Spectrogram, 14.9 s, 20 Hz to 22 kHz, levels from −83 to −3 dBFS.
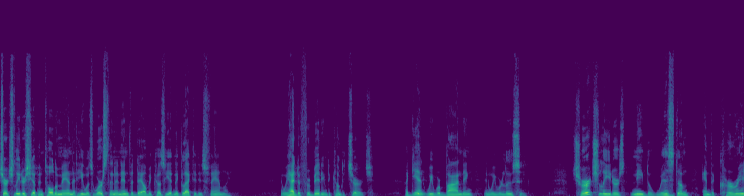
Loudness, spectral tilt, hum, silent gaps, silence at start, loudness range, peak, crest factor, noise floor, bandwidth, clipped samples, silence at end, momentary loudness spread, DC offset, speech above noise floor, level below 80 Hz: -33 LUFS; -6 dB/octave; none; none; 0 s; 4 LU; -10 dBFS; 22 dB; -79 dBFS; 16 kHz; under 0.1%; 0 s; 13 LU; under 0.1%; 47 dB; -78 dBFS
